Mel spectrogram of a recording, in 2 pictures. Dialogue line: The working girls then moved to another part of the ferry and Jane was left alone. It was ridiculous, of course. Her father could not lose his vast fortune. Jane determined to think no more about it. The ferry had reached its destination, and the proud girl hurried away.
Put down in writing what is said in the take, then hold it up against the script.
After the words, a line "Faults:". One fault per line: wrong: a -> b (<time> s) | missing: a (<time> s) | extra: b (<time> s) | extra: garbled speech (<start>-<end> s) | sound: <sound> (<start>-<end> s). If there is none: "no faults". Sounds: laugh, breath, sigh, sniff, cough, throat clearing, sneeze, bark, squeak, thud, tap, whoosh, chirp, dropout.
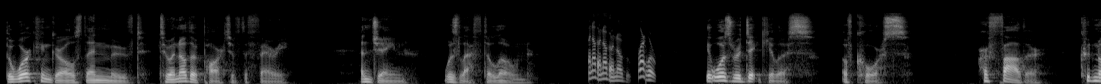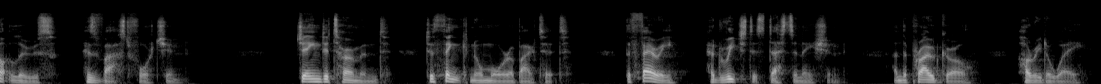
The working girls then moved to another part of the ferry and Jane was left alone. It was ridiculous, of course. Her father could not lose his vast fortune. Jane determined to think no more about it. The ferry had reached its destination, and the proud girl hurried away.
Faults:
sound: chirp (5.9-6.6 s)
